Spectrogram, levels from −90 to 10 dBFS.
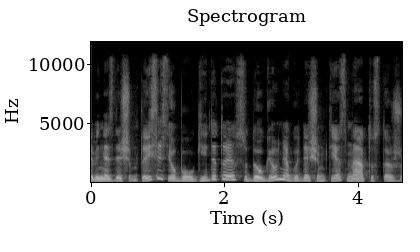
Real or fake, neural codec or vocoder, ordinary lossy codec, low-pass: real; none; AAC, 48 kbps; 10.8 kHz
